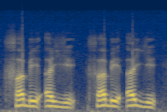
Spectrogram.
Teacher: سامنے والے اوپر کے دانت اور نچلے اونٹ کا اندرونی حصہ، یہاں سے فا ادا ہوگا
